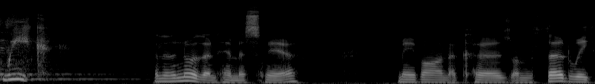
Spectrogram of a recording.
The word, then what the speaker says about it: Mabon: Try Mabon.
